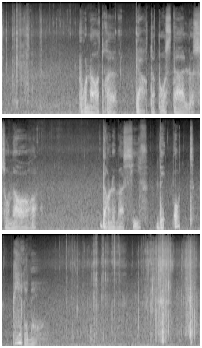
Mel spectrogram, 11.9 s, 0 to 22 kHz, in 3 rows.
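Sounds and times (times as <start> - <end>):
crunching on an icy road in the Hautes-Pyrénées mountains: 0.0 - 2.5, 8.9 - 11.8
speech: 1.6 - 4.8, 5.9 - 7.5, 8.2 - 8.8.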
